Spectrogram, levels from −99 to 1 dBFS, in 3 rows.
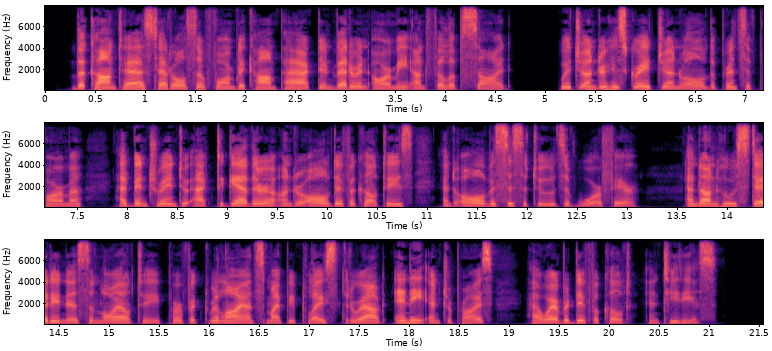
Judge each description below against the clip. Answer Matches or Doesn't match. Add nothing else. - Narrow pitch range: Matches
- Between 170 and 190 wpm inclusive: Doesn't match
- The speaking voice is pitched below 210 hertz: Matches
